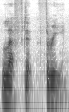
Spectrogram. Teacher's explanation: the T in at turns into a glottal stop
